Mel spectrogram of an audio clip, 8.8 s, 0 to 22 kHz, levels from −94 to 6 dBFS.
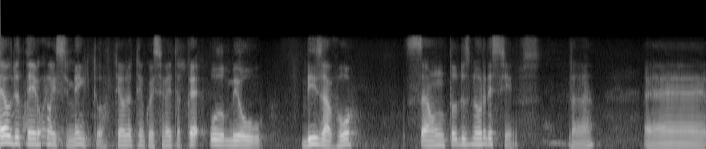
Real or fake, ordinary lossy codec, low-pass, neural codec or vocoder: fake; none; none; codec, 16 kHz, 0.8 kbps, ZipCodec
